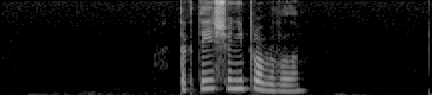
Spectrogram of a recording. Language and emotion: Russian, neutral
